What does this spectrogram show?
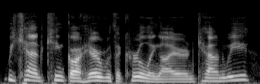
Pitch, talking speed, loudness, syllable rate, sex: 160 Hz, 255 wpm, -17 LUFS, 5.3 syllables/s, male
